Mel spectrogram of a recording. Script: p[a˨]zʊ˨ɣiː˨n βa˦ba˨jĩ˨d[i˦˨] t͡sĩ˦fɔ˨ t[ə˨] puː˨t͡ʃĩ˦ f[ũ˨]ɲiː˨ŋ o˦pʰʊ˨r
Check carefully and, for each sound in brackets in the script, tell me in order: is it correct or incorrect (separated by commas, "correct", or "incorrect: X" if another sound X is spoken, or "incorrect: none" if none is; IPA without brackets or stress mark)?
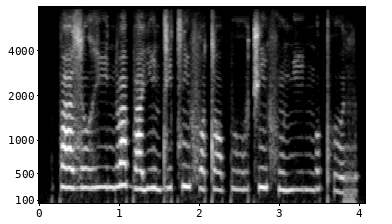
correct, incorrect: i˨˦, incorrect: ɔ˨, correct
